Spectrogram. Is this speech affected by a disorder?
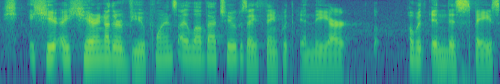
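Yes: stuttering; developmental stutter since about age 5, persisted into adulthood, varied speech therapies and groups; still stutters as adult, speaks often for work; worse with anxiety and nerves, harder when speaking unplanned; here repeated sounds, prolonged sounds.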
